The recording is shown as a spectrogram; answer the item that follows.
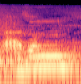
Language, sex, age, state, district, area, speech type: Marathi, male, 45-60, Maharashtra, Akola, urban, spontaneous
